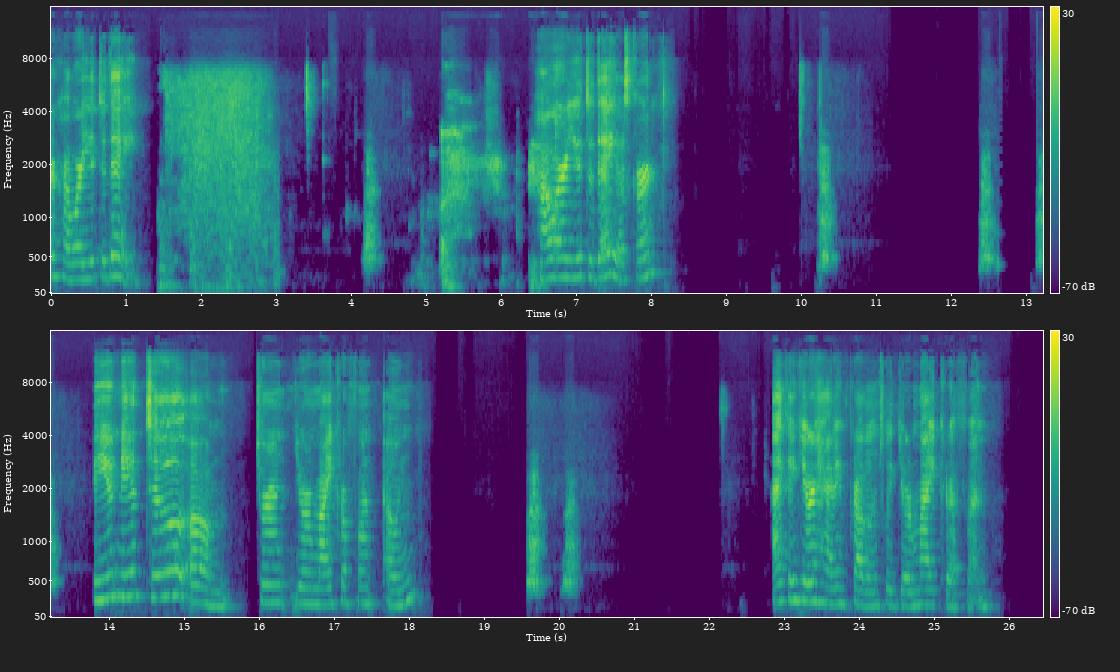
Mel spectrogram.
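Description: A woman speaks calmly over an online call, in bursts with pauses.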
